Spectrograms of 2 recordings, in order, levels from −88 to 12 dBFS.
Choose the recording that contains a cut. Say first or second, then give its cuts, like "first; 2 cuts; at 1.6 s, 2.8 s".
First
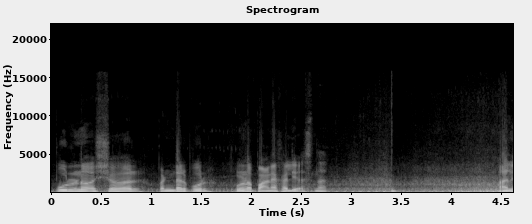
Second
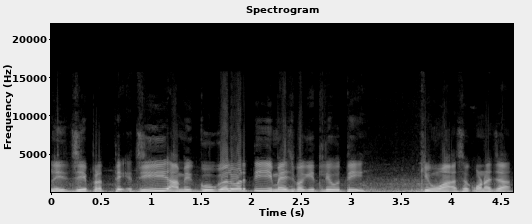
first; 1 cut; at 3.5 s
